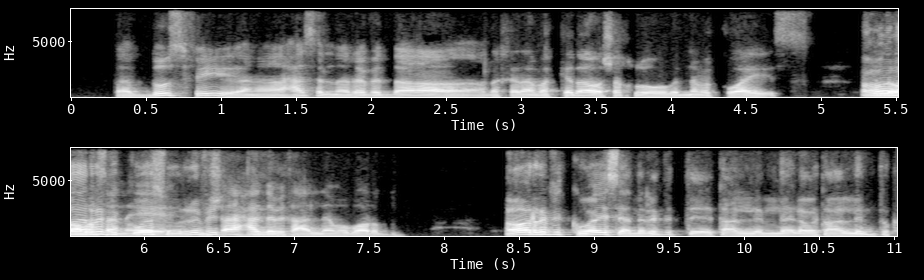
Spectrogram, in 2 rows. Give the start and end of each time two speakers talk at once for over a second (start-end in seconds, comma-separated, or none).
5.3-6.7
